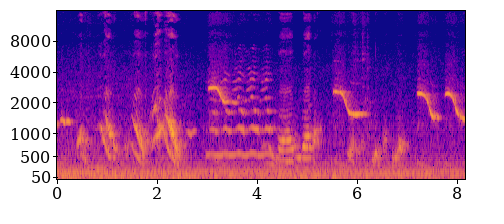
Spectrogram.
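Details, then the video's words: Talkative, chatty pet common hill myna, kept as a model for young mynas learning to call: loud clear whistles sliding downward, several repeated in the second half, after a jumble of rapid chattering notes, with a low room hum. "BURUNG BEO GACOR & CEREWET"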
